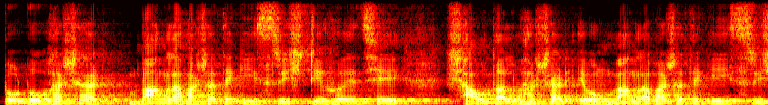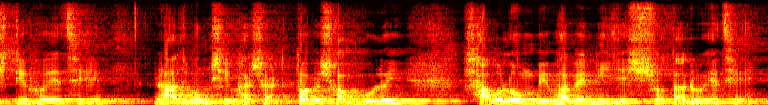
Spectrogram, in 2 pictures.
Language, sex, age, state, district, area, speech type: Bengali, male, 30-45, West Bengal, Jalpaiguri, rural, spontaneous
